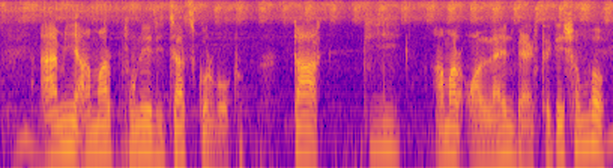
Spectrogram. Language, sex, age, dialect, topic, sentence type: Bengali, male, 18-24, Northern/Varendri, banking, question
